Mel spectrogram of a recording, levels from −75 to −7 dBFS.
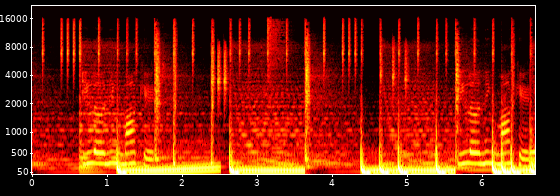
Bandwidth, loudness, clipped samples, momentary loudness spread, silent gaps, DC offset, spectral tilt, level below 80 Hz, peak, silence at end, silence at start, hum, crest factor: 17 kHz; -15 LUFS; under 0.1%; 11 LU; none; under 0.1%; -6 dB/octave; -16 dBFS; 0 dBFS; 0 s; 0.05 s; none; 12 dB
